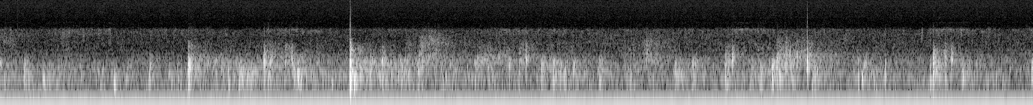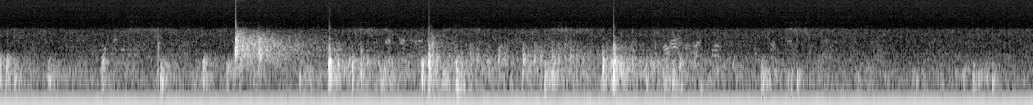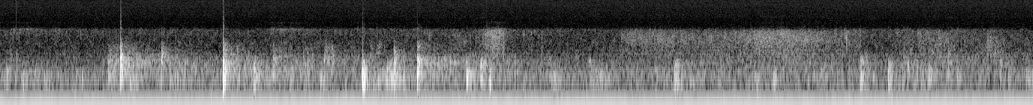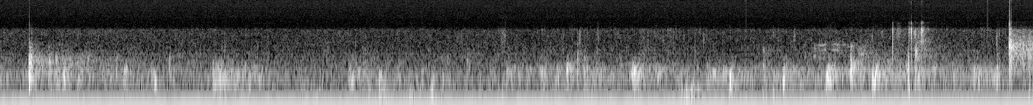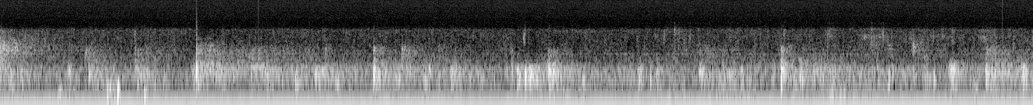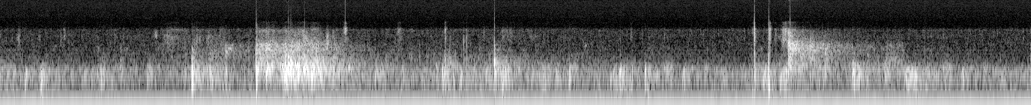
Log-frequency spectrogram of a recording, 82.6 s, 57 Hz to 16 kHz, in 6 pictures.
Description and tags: this is a recording i have done new years day.
01.01.2010,02:52 o clock in the morning.
best wishes!
ambient, shot, explosion, fireworks, sylvester, field-recording, newyearsday, live, berlin, ambience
